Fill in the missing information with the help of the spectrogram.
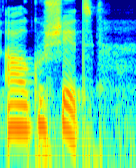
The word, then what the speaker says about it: Alcochete: But if you don't, this is how it's spelled. A-L-C-O-C-H-E-T-E. Alco shit. Okay. Oh, goodness, sounds terrible.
